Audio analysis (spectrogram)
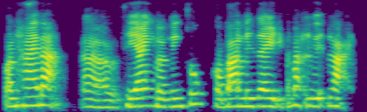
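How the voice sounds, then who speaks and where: A woman teaching an English class over a video call, reading sentences slowly for students to repeat and correcting them firmly. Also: medium pitch, little pitch movement, bright, forceful tone. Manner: reads English slowly for repetition, scolds firmly. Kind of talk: online class instruction. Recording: dull lo-fi meeting recording.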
